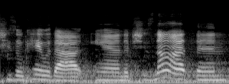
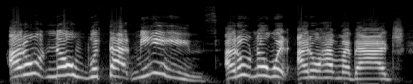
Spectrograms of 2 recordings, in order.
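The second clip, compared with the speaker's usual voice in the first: louder, higher, slow and fed up; retold exasperation with the lost driver; exasperated; 5 semitones higher, 5 dB louder than usual. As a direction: stretch out the disbelief. Mimics frustrated self on phone.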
